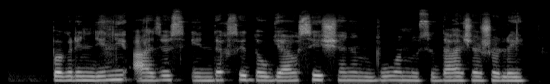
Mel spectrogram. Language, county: Lithuanian, Vilnius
